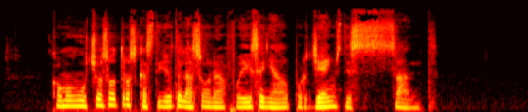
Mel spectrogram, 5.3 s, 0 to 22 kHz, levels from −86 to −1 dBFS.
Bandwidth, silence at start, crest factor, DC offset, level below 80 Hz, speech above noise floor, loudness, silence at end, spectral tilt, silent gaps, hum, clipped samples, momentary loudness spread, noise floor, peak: 16.5 kHz; 0.5 s; 18 dB; under 0.1%; -58 dBFS; 47 dB; -27 LUFS; 0.95 s; -4 dB/octave; none; none; under 0.1%; 6 LU; -74 dBFS; -10 dBFS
